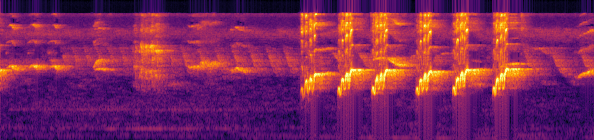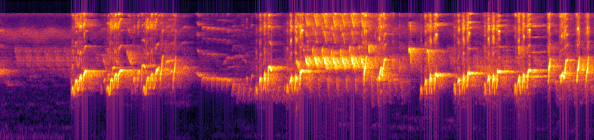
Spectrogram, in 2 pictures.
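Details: Black-crested bulbul (kutilang emas, cucak kuning) song used as a bird-catching lure: lively phrases of bright, slurred, rising whistles, repeated in quick bursts with short pauses, some notes sweeping upward and others chattering higher, clear and loud throughout.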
